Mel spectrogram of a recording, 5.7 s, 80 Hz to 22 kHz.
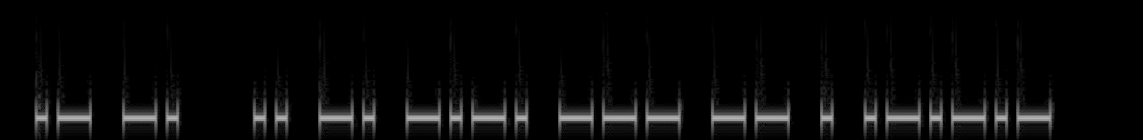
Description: Morse code, heard as a keyed tone, about 22 wpm, 700 Hz. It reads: AN INCOME.
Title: Sentences from Top 1000 Words - Review Part 5 - 22wpm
